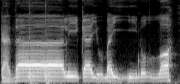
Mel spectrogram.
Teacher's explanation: panjangnya itu dua harakat dua harakat itu kira-kira temponya dua ketukan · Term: dibaca panjang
